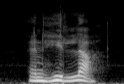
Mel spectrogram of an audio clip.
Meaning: 1. a shelf, a rack 2. women's breasts; rack
- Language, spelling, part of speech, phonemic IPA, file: Swedish, hylla, noun, /hʏlːa/, Sv-hylla.ogg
